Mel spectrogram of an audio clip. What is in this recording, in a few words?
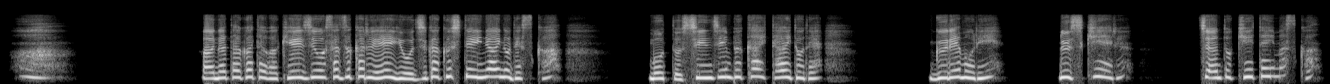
Vox, jp; kingsraid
